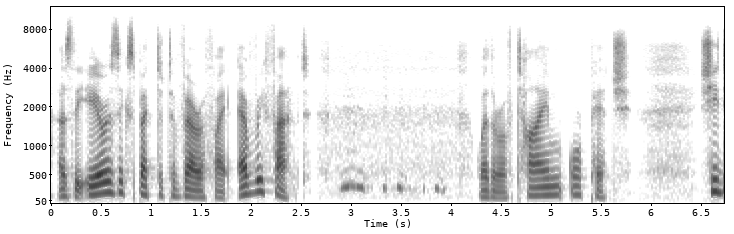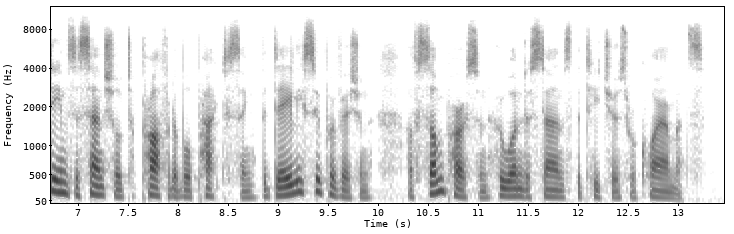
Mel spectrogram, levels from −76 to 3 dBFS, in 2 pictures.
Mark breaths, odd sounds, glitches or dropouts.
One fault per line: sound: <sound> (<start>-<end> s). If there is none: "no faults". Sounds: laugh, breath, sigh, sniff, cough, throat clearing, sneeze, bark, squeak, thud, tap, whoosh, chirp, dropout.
sound: throat clearing (2.9-4.0 s)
